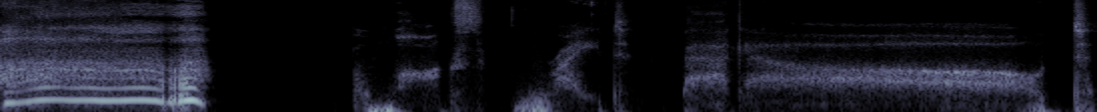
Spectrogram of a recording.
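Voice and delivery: gasp, then a very slow whisper; shocked whisper. Shown as a demonstration. Host repeating his walk-out to listeners, horrified slow whisper. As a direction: whisper it drawn out for dramatic shock.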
